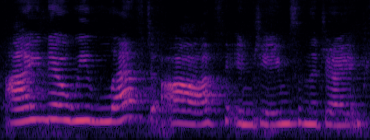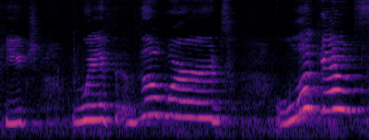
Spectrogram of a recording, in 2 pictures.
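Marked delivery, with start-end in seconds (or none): 4.8-5.5 high, loud warning cry; urgent shout; cried out. Acted. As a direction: yell a warning to a friend. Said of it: "cried James".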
